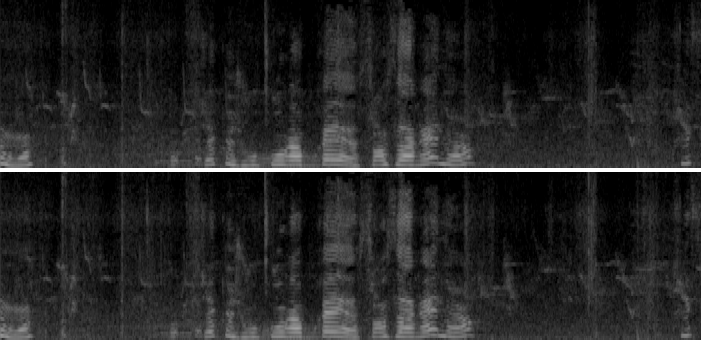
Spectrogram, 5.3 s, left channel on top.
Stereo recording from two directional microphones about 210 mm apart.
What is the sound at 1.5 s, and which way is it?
Speech, 45° right (ahead or behind).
